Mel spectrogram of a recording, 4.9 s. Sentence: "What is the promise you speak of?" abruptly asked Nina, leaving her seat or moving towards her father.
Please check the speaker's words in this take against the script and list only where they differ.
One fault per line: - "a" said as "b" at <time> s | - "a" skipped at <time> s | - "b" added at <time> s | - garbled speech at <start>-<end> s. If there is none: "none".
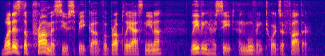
- "or" said as "and" at 3.6 s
